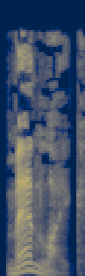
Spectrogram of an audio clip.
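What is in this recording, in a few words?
"manlike", British English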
